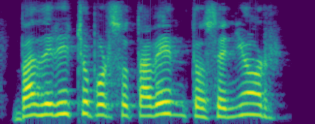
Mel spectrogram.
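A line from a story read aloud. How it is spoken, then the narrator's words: Shouted. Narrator (Spanish): le gritó Stubb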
